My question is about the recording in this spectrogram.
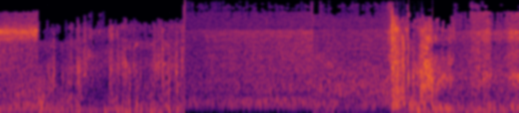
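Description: Wind rumbling and buffeting on the camera microphone as outdoor clips follow one another, changing abruptly several times and loudest from about five seconds in.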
